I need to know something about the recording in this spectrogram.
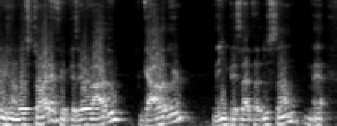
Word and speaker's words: Gálador: O título original da história foi preservado Galador, nem precisar tradução, né? só colocaram o acento agudo em português na primeira sílaba, eh, na história anterior,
